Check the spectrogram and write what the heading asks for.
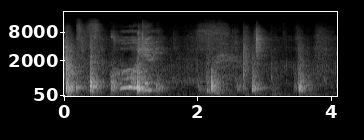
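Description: Short indistinct voice sounds, a child's among them, with a few scattered knocks and rustles of people moving about a small room; it grows quieter about halfway through.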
